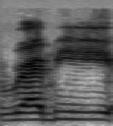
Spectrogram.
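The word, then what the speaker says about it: Reby: tick tock on Instagram it's at rebby Hardy r-e-b-y rhymes with Debbie Revy Hardy thank you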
